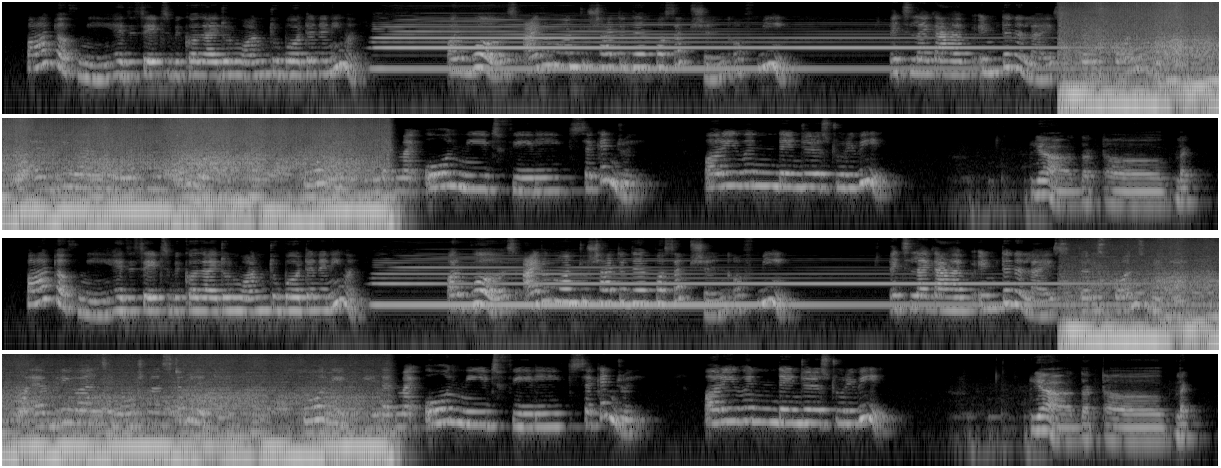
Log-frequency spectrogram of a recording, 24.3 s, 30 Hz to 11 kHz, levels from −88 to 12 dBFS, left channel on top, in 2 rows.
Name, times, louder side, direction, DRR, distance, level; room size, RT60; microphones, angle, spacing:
voice 1, 0.2-3.6 4.4-7.9 8.9-14.5 15.1-18.6 19.2-21.0, right 1 dB, 35° right, 1.2 m, -30 dB
Wind instrument woodwind instrument, 3.6-13.7, left 1 dB, 35° left, 0.6 m, -31 dB
sound 1, 10.5-16.1, equal, 75° left, 0.5 m, -24 dB
voice 2, 22.4-24.0, right 2 dB, 80° right, 0.6 m, -32 dB
4.5 x 2.3 x 2.4 m
head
